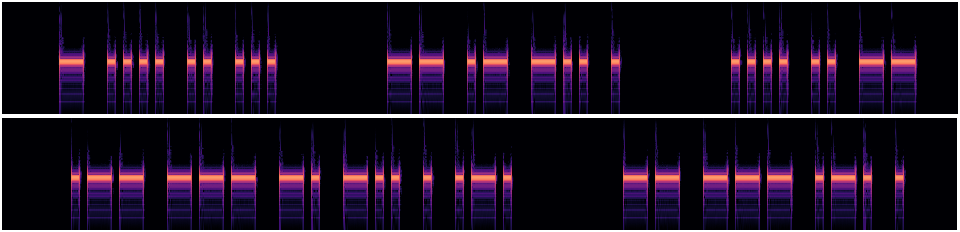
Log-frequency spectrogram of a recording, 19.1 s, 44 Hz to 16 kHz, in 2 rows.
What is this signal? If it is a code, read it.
Morse code, heard as a keyed tone, about 15 wpm, 700 Hz. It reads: THIS MADE HIM WONDER MORE
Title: 2x Word-Spacing - Sentences from Top 500 Words - 15wpm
